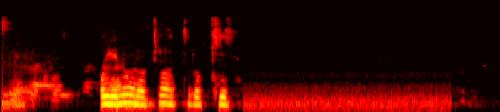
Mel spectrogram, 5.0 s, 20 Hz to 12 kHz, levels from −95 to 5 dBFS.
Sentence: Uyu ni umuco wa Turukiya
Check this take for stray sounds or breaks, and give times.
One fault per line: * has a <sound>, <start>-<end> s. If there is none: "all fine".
all fine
